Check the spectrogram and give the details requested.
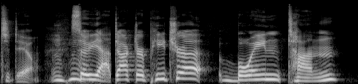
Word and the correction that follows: Boynton: Boynton. – That's how you say it. Boynton.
